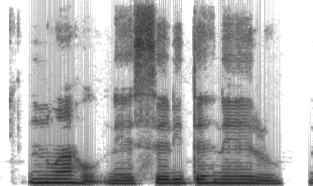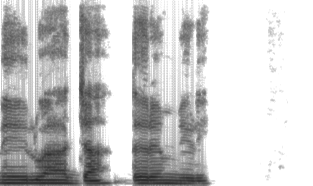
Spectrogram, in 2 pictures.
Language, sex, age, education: Igbo, male, 15-29, tertiary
